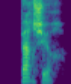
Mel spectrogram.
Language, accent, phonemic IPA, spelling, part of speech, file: French, France, /paʁ.ʒyʁ/, parjure, noun / verb, LL-Q150 (fra)-parjure.wav
- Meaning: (noun) 1. forswearing, abjuration, false oath 2. violating one's oath, breaking of vows 3. oath breaker; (verb) inflection of parjurer: first/third-person singular present indicative/subjunctive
